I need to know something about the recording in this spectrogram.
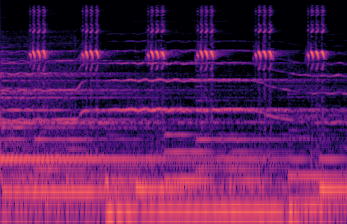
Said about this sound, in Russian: Маленький сверчок вздохнул, потер тихонько лапками под одеялом, и еле уловимый скрип послышался оттуда.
